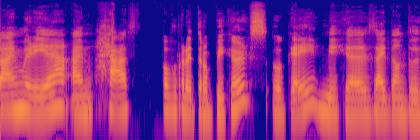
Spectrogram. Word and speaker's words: Retropickers: Like 2 words. Retropickers. Retropickers.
